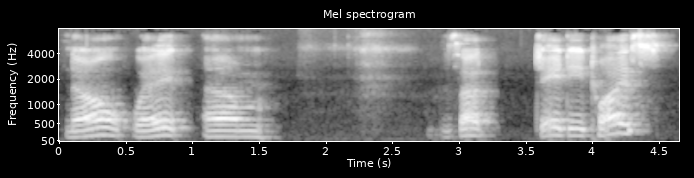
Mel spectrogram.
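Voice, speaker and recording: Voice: mid-range voice, steady tone, extremely slow, creaky, a little mellow. A game master running a tabletop role-playing game, improvising narration and calling for rolls. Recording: echoey, dull room recording.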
